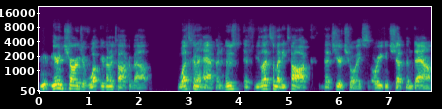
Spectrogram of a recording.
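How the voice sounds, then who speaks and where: With an American accent, a man talks at a moderate pace and a medium pitch. His is an unremarkable speaking voice with lively intonation. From Kentucky, US. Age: 60s. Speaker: stand-up comedian and rhetoric professor. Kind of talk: interview conversation.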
